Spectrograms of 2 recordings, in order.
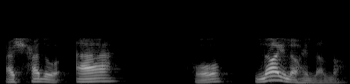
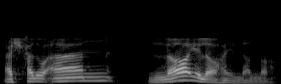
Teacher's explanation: درستش اینه اشهد و ان لا اله الا الله، نون خونده میشه ولی میاد تفکیکش میکنه از لام، یعنی به عبارت فنیش ادغام نمیکنه · Shown in: second take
